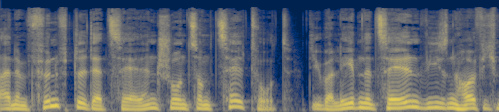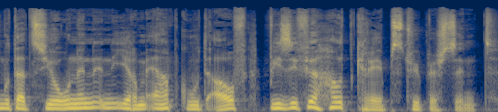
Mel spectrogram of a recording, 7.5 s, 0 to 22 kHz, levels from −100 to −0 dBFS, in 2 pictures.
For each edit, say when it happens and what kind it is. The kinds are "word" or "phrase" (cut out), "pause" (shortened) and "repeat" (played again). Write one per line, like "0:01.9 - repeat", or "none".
0:02.2 - pause
0:05.7 - pause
